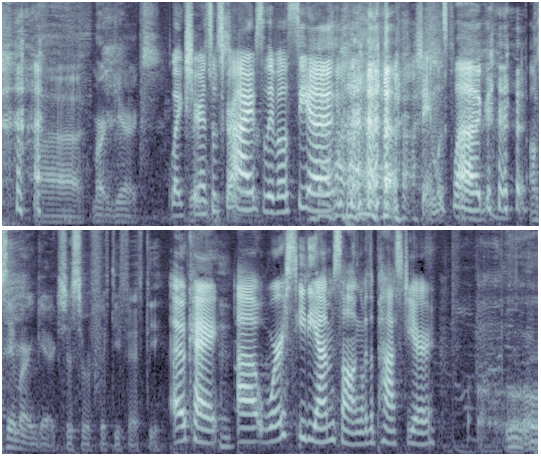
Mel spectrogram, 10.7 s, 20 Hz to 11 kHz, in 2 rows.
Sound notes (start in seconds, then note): 3.1 laughter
